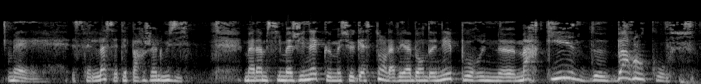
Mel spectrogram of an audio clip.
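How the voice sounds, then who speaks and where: A woman's voice: fairly low pitch, moderate pace, slightly rough. A woman playing a chatty, eager Parisian housemaid in a 1950s-style French radio drama, colloquial and gossipy. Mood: confiding. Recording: muffled, hazy old radio recording.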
